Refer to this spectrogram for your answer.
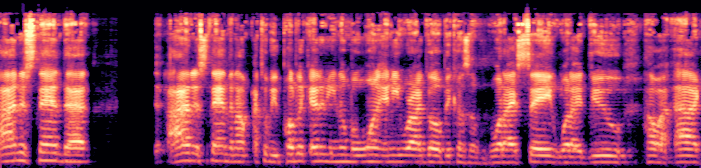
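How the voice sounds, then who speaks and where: In an American accent, the speaker goes at a very fast pace with a bright, sharp tone. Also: man. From New York City, Dominican family. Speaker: professional wrestler and military veteran. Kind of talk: casual chat; in-character wrestling promo talk on podcast. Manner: boastful, brash.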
